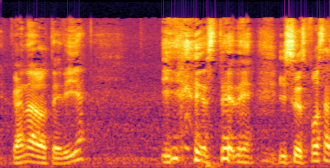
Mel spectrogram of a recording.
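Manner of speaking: ordinary talk, nothing marked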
